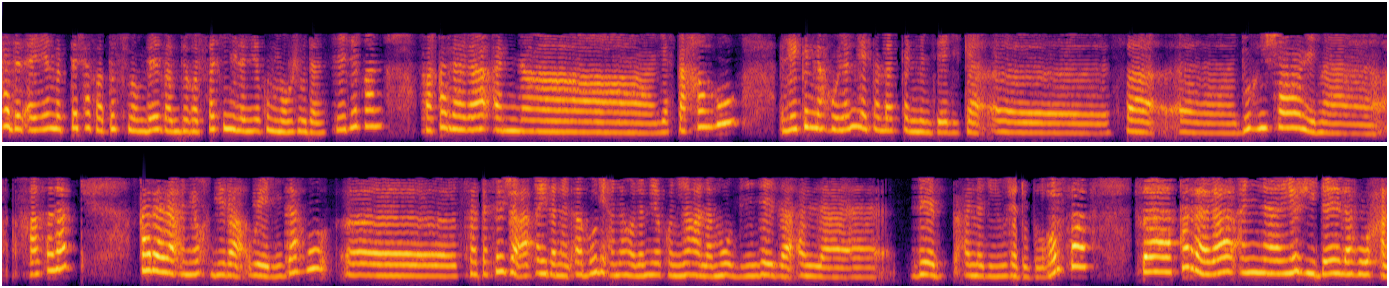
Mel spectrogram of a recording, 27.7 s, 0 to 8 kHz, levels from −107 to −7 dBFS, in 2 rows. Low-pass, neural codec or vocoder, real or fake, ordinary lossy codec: 7.2 kHz; codec, 16 kHz, 4 kbps, FreqCodec, smaller model; fake; AAC, 16 kbps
